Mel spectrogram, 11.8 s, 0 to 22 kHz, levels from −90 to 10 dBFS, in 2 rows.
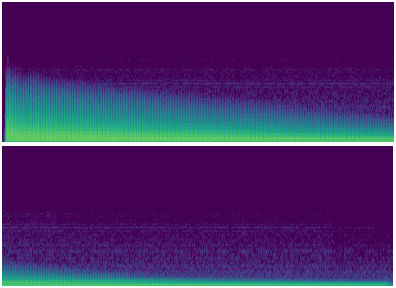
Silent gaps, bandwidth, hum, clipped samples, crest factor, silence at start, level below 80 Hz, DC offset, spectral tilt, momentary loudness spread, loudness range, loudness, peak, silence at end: none; 2.1 kHz; none; under 0.1%; 16 dB; 0.05 s; -22 dBFS; under 0.1%; -15 dB/octave; 19 LU; 15 LU; -17 LUFS; 0 dBFS; 0.05 s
